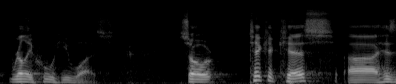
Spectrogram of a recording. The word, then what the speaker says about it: Tychicus: the subject for today is going to be tickus yeah tickus so I'll spell it for you Ty y c h i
